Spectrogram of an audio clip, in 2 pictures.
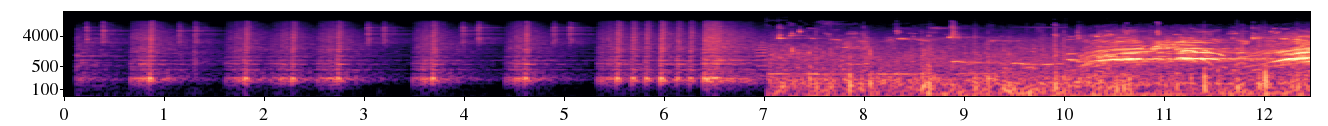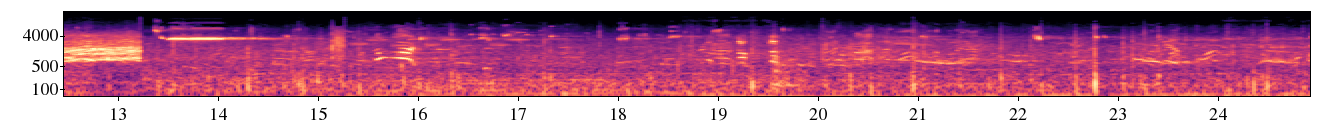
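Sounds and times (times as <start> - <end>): title music with drum rolls: 0.6 - 7.0
players shouting: 7.6 - 17.3, 18.0 - 24.9
team shouting together: 10.2 - 13.2
whistle blast: 13.3 - 17.2.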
